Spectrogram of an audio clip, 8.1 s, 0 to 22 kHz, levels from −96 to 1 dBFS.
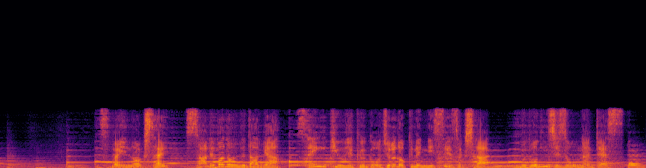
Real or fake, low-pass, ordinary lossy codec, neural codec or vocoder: fake; none; none; codec, 16 kHz, 0.4 kbps, LongCat-Audio-Codec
